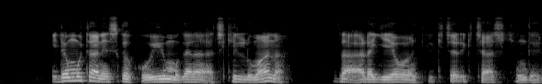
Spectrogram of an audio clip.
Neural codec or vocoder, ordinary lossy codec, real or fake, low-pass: none; none; real; none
